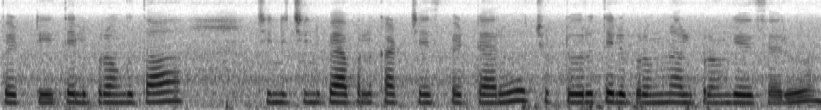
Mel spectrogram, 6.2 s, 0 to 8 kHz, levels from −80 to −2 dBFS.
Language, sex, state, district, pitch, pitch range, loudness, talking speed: Telugu, female, Andhra Pradesh, Srikakulam, 225 Hz, 220-230 Hz, -16 LUFS, 155 wpm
